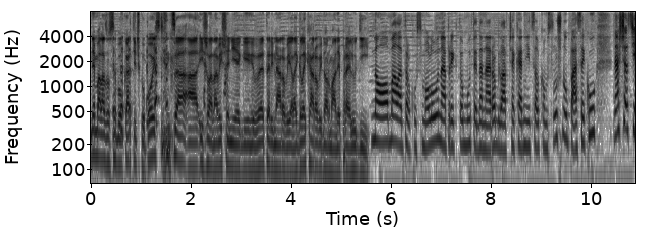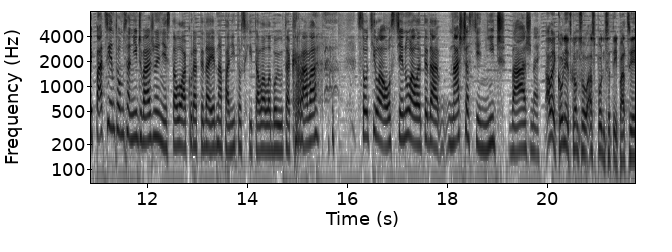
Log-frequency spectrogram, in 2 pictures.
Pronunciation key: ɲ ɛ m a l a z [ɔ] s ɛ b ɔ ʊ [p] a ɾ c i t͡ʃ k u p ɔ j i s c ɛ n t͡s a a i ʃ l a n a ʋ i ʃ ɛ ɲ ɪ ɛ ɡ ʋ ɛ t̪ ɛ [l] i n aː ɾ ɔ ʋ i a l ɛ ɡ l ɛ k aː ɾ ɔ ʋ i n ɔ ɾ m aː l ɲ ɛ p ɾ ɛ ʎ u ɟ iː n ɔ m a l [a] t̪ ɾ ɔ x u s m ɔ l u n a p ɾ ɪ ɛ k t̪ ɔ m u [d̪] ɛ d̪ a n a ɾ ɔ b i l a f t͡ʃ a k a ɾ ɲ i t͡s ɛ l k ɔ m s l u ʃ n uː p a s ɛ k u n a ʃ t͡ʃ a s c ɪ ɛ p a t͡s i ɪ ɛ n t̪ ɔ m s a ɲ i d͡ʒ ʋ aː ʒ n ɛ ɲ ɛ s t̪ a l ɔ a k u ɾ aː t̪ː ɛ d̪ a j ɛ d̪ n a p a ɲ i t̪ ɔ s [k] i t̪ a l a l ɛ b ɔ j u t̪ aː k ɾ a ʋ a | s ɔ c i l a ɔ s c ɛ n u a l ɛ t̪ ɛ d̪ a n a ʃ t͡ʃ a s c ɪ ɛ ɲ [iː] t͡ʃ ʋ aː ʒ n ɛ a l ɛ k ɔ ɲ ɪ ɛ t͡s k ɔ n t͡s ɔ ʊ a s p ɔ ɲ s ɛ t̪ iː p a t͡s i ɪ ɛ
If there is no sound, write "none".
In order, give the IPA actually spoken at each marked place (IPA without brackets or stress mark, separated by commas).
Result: ɔ, k, ɾ, a, t̪, x, i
